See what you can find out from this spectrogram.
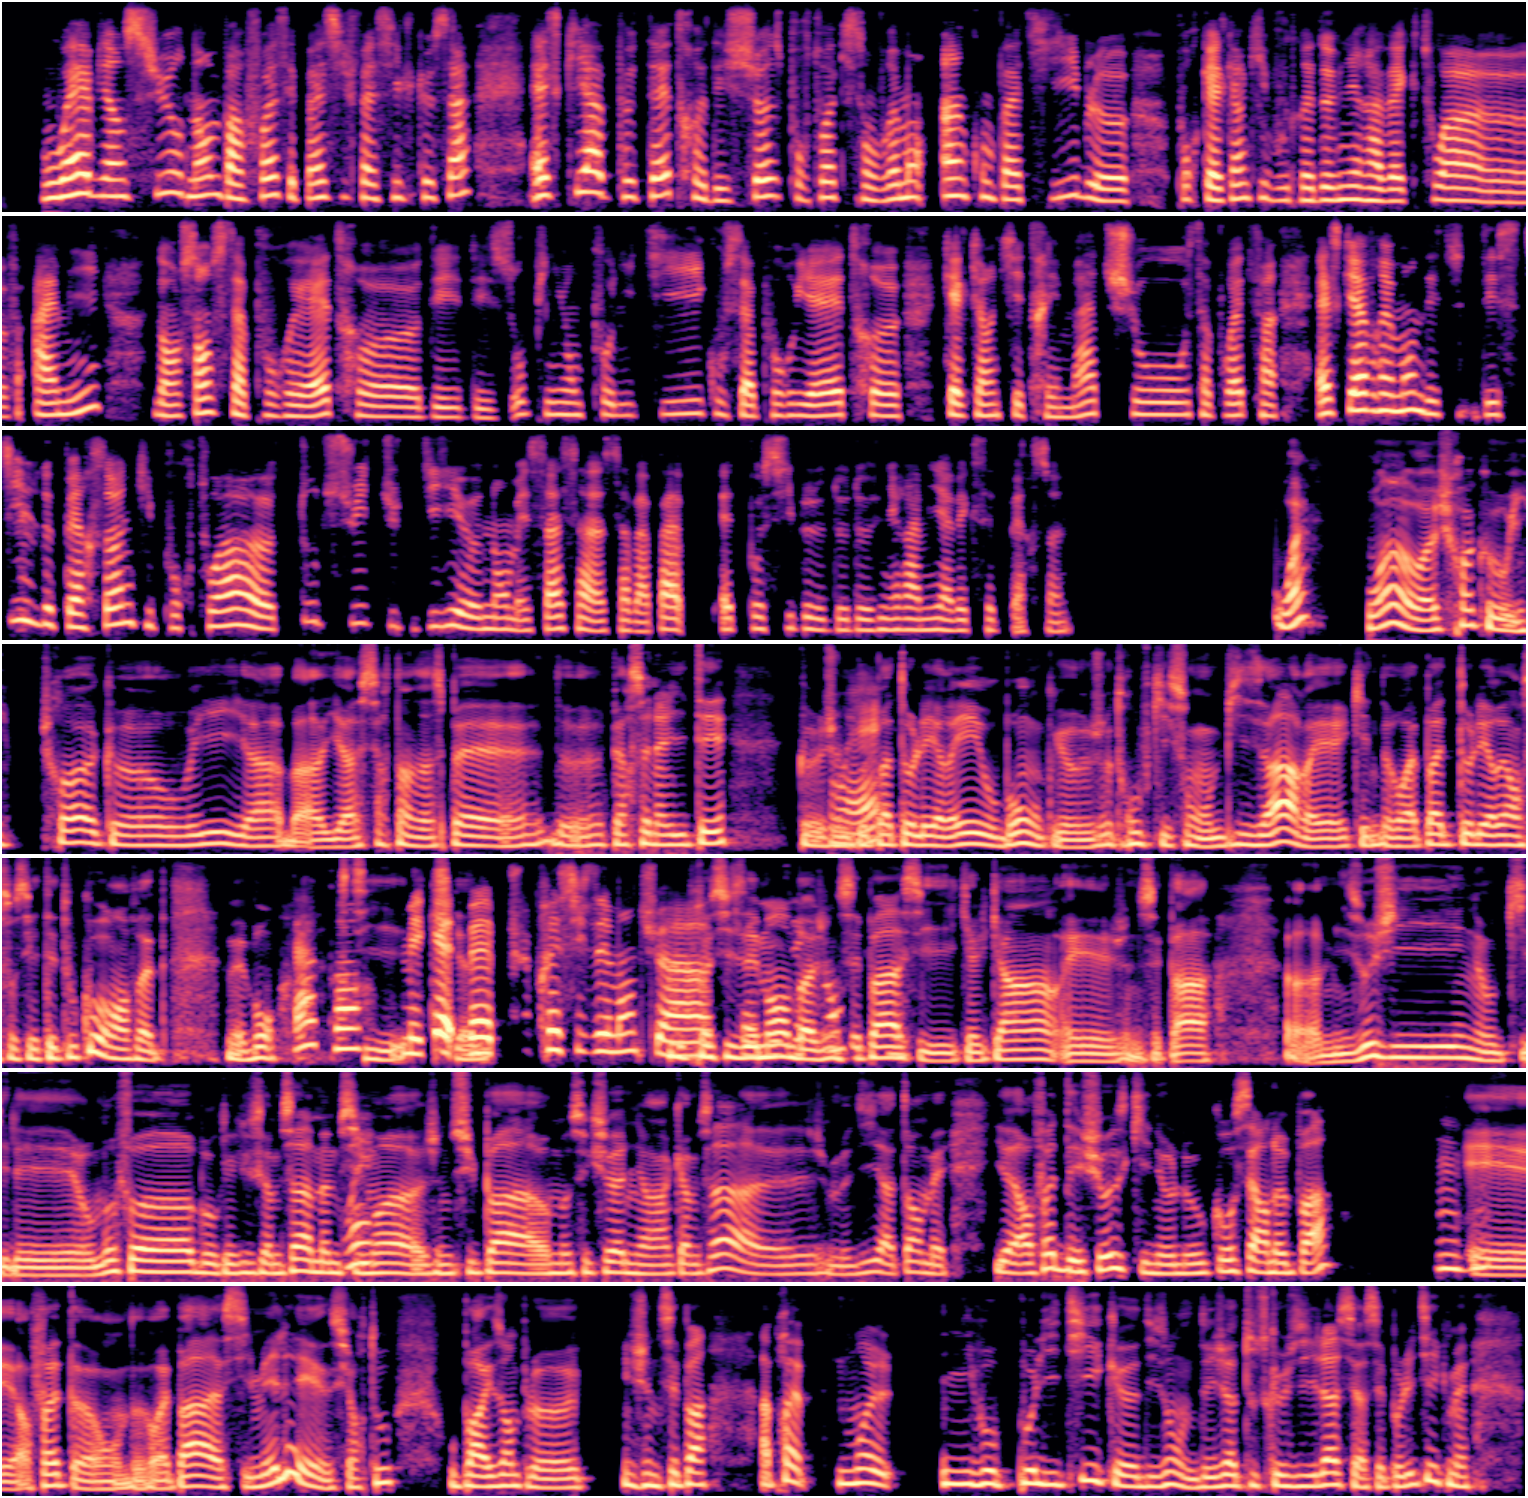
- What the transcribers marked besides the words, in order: stressed: "incompatibles"; stressed: "opinions"; "pourrait" said as "pourriait"; drawn out: "misogyne"; drawn out: "homophobe"; tapping
- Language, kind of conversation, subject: French, podcast, Comment gérer un conflit entre amis sans tout perdre ?
- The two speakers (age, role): 20-24, guest; 45-49, host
